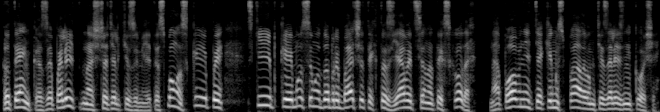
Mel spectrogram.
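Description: A man's voice: on the high side, animated, a little fast, no room sound, studio quality, voice pushed up, close to an everyday voice. A man reading aloud voices a stern, authoritative male commander who speaks firmly and decisively. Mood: commanding. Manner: firm, loud and decisive.

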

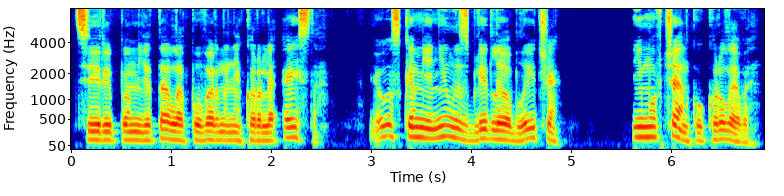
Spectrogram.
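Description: A man with a mid-range voice narrates an audiobook in a measured, even storytelling style. The recording is studio quality, with no room sound.

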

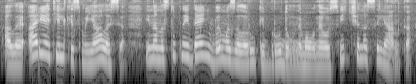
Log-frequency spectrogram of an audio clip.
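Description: A woman reading a storybook aloud as narrator, with a steady, even storytelling delivery. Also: medium pitch, a little fast. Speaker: audiobook reader. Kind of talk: scripted narration.

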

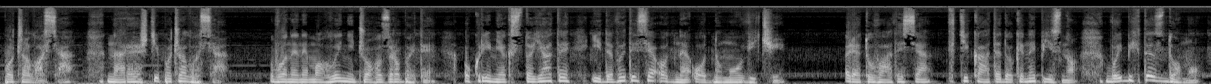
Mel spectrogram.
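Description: A man narrating an audiobook in a measured, deliberate way, slowing down for emphasis. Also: medium pitch, lively intonation, slight background noise. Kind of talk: scripted narration.

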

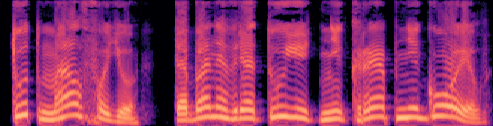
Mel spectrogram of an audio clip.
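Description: A man voicing a brave, defiant young schoolboy in a storybook reading, firm and forceful. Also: sits high, very animated, a little slow, no echo, studio quality, pitched above the performer's own voice. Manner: firm, shouting.

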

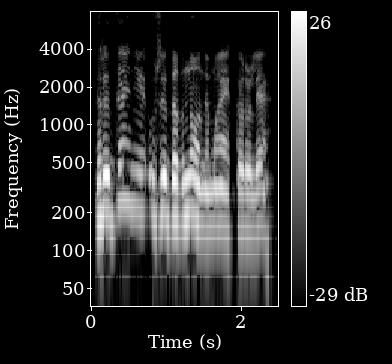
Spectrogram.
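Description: Стара чарівниця з аудіокниги у виконанні чоловіка-читця промовляє спокійно, владно й гостро. Її тон м'який і приглушений, а запис сухий і близький. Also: male voice, high-pitched, warm tone, no echo, studio quality, close to an everyday voice. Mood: cool, commanding. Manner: measured, stately, cutting. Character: cold, calm, authoritative elder sorceress.

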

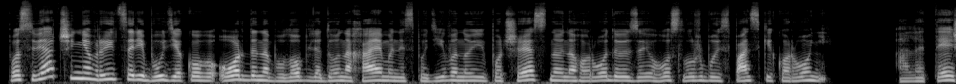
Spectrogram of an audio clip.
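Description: A woman narrating an audiobook in a measured, expressive reading style. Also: fairly low pitch, dry recording, clean studio sound.

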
